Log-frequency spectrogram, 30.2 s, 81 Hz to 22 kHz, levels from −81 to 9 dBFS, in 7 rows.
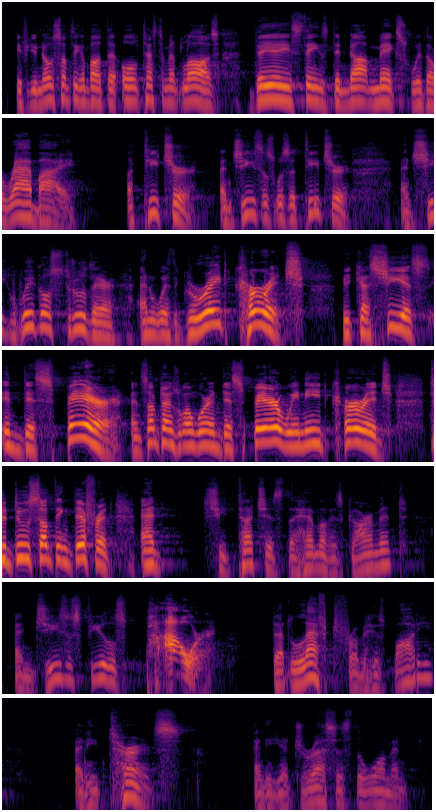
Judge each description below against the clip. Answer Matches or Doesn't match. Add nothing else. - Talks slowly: Doesn't match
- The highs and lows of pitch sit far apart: Matches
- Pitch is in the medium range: Matches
